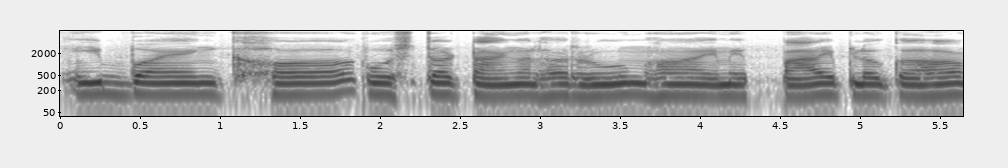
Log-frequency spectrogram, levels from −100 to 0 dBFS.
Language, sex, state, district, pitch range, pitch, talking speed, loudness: Bajjika, male, Bihar, Vaishali, 140-155 Hz, 150 Hz, 140 wpm, -32 LUFS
